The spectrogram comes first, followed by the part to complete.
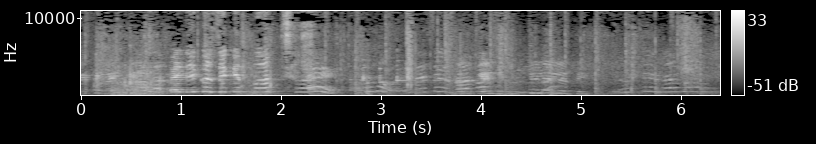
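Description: Children's voices and chatter, a small child's voice among other people talking, with a few sharp knocks.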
